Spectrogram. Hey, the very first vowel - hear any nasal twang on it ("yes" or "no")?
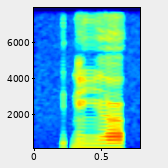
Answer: yes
